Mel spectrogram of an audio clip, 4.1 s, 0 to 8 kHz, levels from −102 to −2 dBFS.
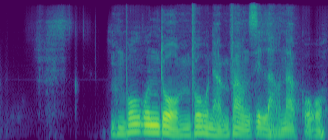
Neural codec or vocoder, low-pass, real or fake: codec, 16 kHz, 0.5 kbps, X-Codec, HuBERT features, trained on LibriSpeech; 7.2 kHz; fake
